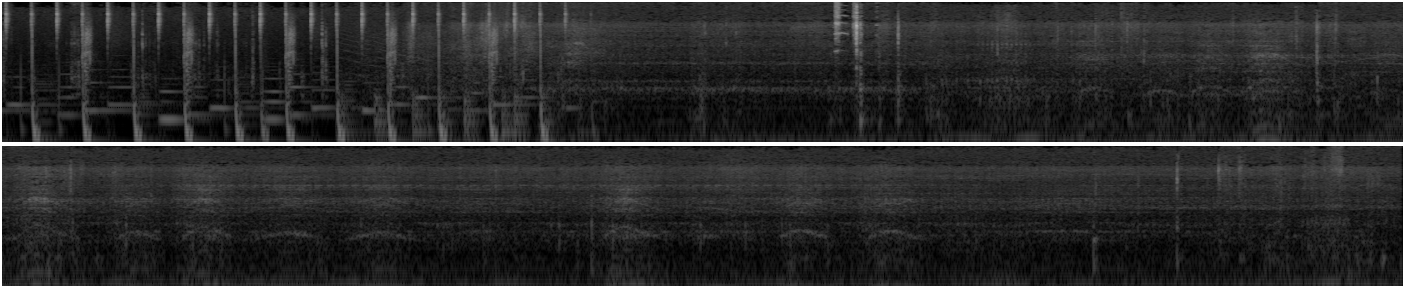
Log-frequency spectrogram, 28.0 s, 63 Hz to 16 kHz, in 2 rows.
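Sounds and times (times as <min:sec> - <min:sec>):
heavy low rumble: 0:00.0 - 0:07.0
car engine running: 0:00.0 - 0:20.1.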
